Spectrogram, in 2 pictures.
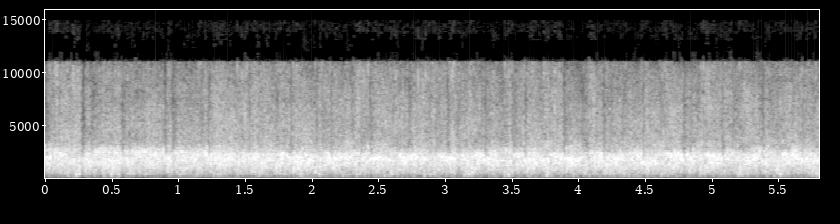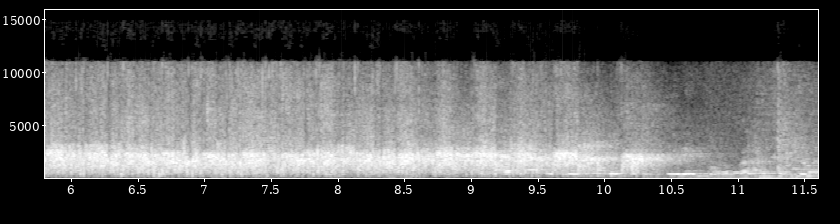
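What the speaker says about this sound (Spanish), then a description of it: "Así que el aplauso para ustedes." Sustained loud applause from the audience at the close of an environmental arbitration competition, a dense, even clatter of clapping that thins out near the end as voices begin.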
